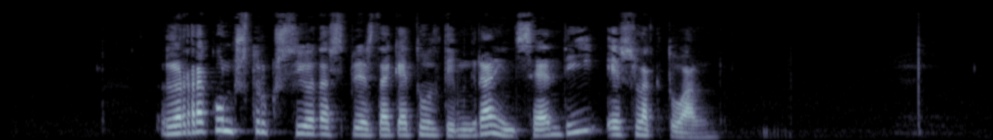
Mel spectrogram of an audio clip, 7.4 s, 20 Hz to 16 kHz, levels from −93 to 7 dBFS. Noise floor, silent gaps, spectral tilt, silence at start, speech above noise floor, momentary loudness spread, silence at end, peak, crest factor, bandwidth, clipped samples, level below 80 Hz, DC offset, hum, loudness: -81 dBFS; none; -3.5 dB/octave; 1.2 s; 52 dB; 9 LU; 2.1 s; -8 dBFS; 24 dB; 11.5 kHz; under 0.1%; -84 dBFS; under 0.1%; none; -30 LUFS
